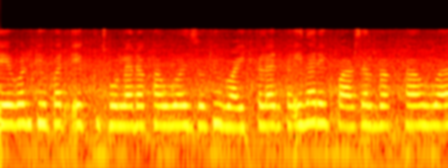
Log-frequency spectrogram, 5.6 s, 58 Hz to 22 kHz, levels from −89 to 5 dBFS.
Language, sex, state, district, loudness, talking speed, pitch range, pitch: Hindi, female, Chhattisgarh, Raipur, -14 LUFS, 205 wpm, 265-275 Hz, 265 Hz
